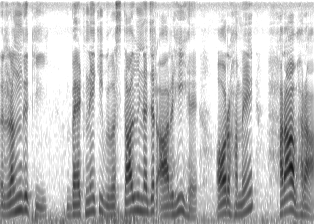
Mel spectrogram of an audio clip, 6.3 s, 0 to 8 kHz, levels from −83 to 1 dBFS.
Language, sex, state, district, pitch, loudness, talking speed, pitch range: Hindi, male, Jharkhand, Sahebganj, 150 Hz, -20 LUFS, 135 wpm, 120-175 Hz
